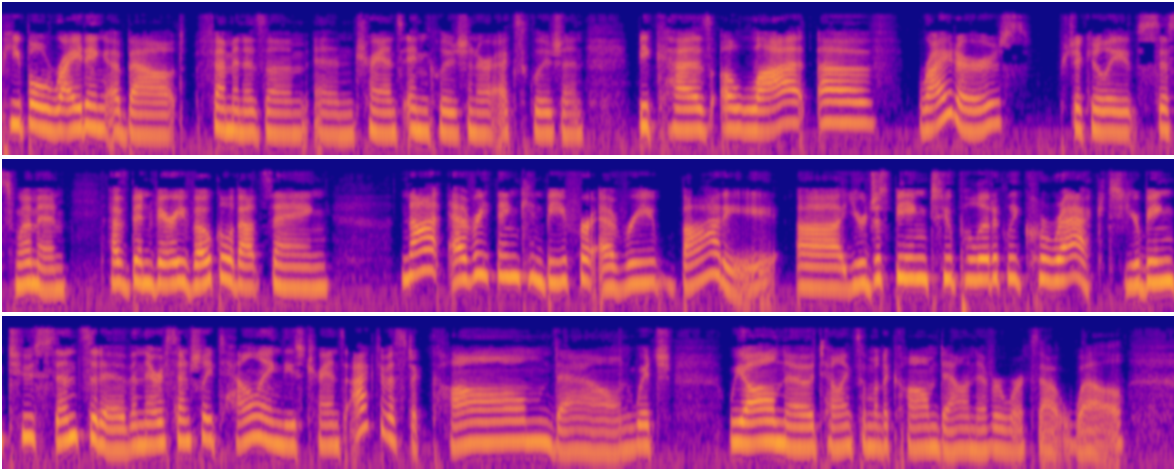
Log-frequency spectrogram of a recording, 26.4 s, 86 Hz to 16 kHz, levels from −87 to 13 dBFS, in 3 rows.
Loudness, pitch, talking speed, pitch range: -19 LUFS, 215 Hz, 145 wpm, 195-250 Hz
